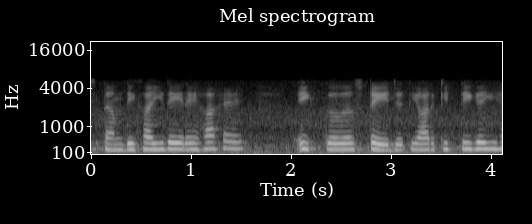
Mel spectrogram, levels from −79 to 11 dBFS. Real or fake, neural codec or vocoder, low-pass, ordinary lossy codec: real; none; 5.4 kHz; none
